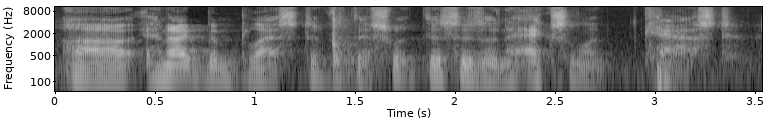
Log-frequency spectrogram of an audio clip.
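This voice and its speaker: A man's voice: fairly low pitch, normal speed, bright, forceful tone, slight background noise. An older man talking informally and good-humoredly in a television interview, explaining his work as a theater director. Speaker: community theater director and set designer.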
